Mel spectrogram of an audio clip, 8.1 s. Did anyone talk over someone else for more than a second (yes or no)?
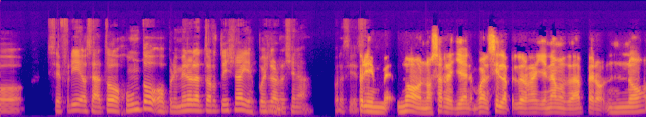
no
